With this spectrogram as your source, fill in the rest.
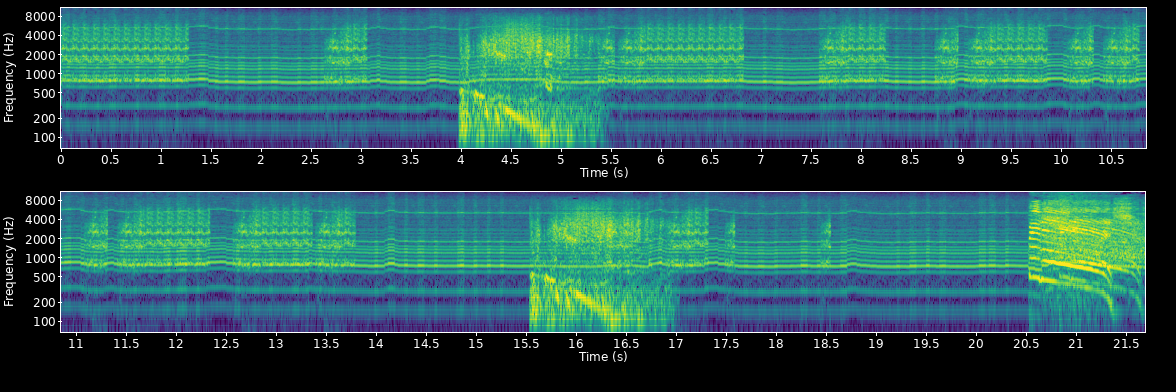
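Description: A small kart engine hums steadily.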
